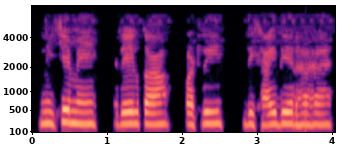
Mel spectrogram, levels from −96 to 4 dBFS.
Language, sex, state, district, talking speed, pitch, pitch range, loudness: Hindi, female, Chhattisgarh, Balrampur, 135 wpm, 225 Hz, 215-230 Hz, -18 LUFS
